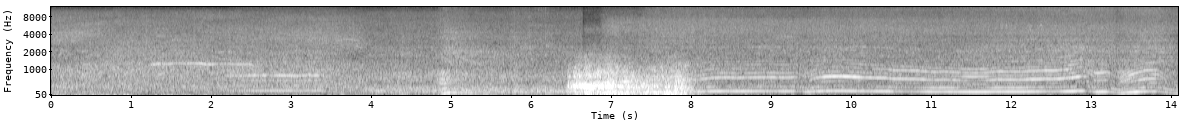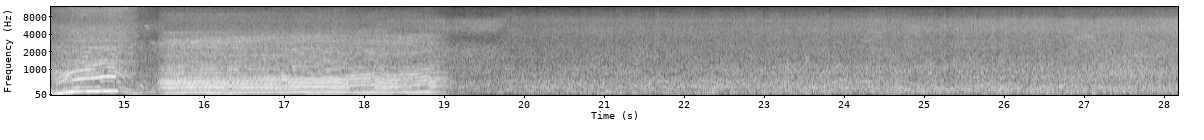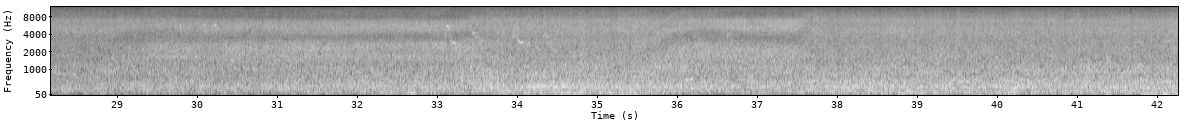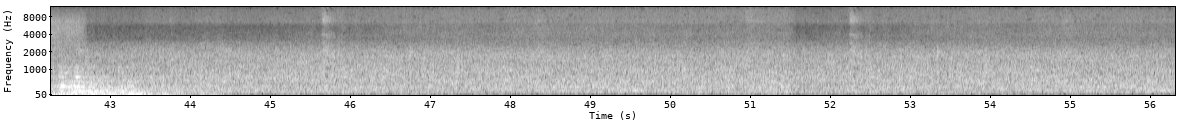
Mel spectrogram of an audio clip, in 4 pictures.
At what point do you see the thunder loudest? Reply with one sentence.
The volume of the thunder peaks at 7 seconds.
